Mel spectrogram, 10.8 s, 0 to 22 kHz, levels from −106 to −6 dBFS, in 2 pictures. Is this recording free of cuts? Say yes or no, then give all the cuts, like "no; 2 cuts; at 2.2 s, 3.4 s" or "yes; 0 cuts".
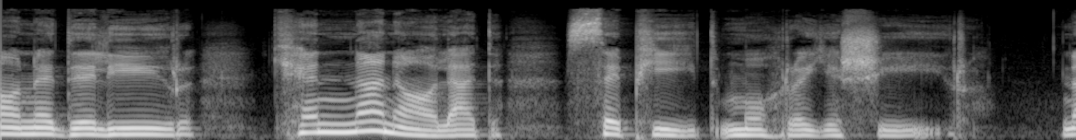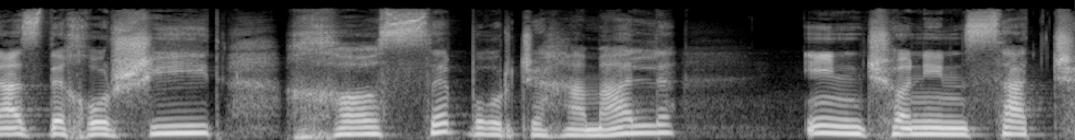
yes; 0 cuts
